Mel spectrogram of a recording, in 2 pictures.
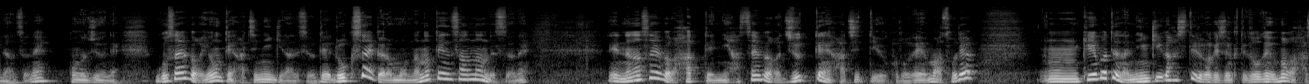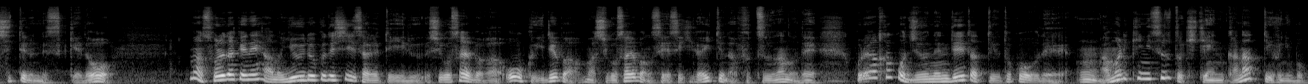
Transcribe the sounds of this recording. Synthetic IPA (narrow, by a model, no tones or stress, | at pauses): inã̰nd̪esɨjone̞ko̞no̞ʑɨːnẽ̞ɡo̞saibaɡajõ̞nt̪̬ẽhat͡ɕiɲ̟ĩŋk̬ʲinãnd̪e̞sɨjod̪e̞ɾo̞kɯ̟̥saikaɾamo̞ːnanat̪ẽ̞ɰ̃sãnːãnd̪e̞sɨjo̞̰ne̞ | d̪e̞nanasaibaɡahat̪ːẽ̞ɲ̟ːihasaibaɡaʑɨt̪ːẽ̞ɰ̃hat͡ɕit̪ːe̞jɯ̟ːko̞t̪o̞d̪e̞maːso̞ɾe̞a | ɯ̃ke̞ːbat̪ːenːaɲ̟ĩŋk̬ʲiɡaɦaɕi̥t̪ːe̞ɾɯ̟βaked͡ʑanakt̪e̞t̪o̞ːzẽɯ̟maɡahaɕit̪ːe̞ɾɯ̟̃nd̪e̞sɨ̥ke̞d̪o̞ | maːso̞ɾe̞d̪ake̞ne̞ano̞jɯːɾʲo̞kɯ̟d̪e̞ɕiʑisaɾe̞t̪e̞iɾɯ̟̰ɯ̟ɕiɡo̞saibaɡa̰ʔo̞ːkɯ̟iɾe̞ba̰maːɕiɡo̞saibano̞se̞ːse̞kʲiɡait̪ːeɯ̟no̞a̰ɸɯ̟t͡sɨːnano̞d̪e̞ | ko̞ɾe̞βakako̞ʑɨːnẽ̞nd̪e̞ːt̪at̪ːe̞jɯ̟t̪o̞ko̞ɾod̪e̞̰ɯ̟̃ɴa̰maɾʲikʲiɲ̟isɨɾɯ̟t̪o̞kʲi̥kẽ̞ŋkanat̪ːe̞iɯ̟ɸɯ̟ːɲ̟ibo̞kɯ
